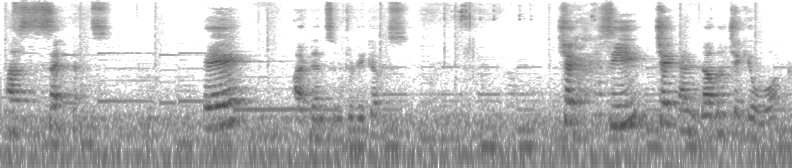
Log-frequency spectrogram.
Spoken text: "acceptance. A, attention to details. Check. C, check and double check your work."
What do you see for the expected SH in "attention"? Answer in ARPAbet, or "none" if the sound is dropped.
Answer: S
